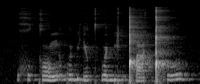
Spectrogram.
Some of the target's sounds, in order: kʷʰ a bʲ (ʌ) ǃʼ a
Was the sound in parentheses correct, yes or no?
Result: yes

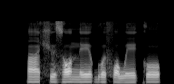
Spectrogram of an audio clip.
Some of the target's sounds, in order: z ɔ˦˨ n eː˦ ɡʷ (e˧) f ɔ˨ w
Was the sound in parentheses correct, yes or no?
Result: yes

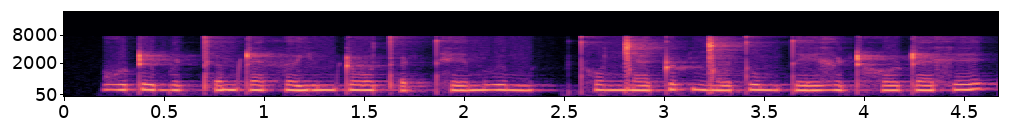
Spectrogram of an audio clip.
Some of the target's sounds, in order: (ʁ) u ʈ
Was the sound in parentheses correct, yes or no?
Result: no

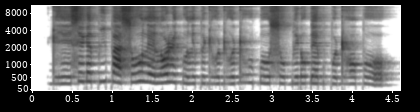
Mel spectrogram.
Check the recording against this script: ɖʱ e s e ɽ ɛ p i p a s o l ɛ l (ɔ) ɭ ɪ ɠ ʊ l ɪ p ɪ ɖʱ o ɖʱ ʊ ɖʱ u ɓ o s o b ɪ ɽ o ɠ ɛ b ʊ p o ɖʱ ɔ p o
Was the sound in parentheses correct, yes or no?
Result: yes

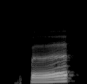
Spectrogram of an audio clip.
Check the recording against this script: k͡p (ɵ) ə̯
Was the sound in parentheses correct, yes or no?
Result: yes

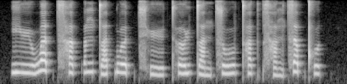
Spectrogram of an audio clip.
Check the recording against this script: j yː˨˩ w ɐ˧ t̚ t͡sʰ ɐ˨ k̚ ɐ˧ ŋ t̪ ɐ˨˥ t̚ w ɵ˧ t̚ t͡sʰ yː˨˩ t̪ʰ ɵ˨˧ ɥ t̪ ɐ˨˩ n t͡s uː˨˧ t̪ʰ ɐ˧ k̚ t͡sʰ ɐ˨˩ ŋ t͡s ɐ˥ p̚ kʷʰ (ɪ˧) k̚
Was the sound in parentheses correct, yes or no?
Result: yes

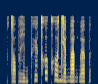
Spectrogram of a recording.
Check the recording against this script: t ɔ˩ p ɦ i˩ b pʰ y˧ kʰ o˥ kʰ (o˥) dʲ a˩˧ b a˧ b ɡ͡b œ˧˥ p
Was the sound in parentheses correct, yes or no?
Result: no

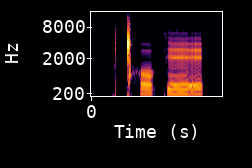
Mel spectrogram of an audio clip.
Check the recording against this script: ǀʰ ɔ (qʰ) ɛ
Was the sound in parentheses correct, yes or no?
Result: no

